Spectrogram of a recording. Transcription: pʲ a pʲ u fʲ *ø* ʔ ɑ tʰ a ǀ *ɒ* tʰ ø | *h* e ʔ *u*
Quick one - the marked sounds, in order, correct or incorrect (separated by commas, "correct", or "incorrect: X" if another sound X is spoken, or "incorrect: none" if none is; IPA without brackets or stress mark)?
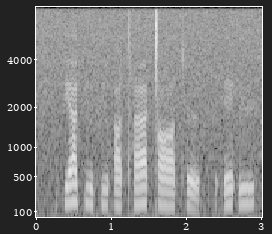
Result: incorrect: u, incorrect: ɑ, incorrect: ʔ, incorrect: y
